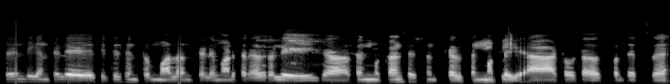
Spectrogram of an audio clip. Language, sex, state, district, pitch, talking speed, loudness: Kannada, male, Karnataka, Shimoga, 115 Hz, 115 wpm, -18 LUFS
